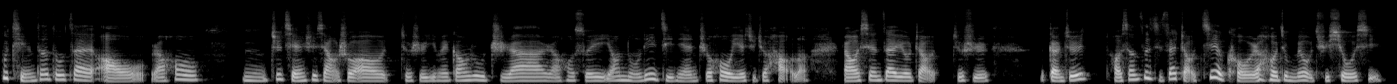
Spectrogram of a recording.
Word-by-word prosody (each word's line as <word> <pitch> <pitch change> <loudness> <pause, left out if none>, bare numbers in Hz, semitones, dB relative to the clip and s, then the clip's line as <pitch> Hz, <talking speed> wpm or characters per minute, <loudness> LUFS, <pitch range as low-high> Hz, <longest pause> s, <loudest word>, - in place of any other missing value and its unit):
不 295 - +4
停 175 - -3
地 230 +3 +1
都 225 -2 +2
在 205 -4 +3
熬， 145 +1 +1
然 - - -1
后， 215 -2 0 0.4
嗯， 180 0 -5
之 235 +4 -2
前 180 -6 +1
是 210 - -1
想 170 -5 -1
说， 170 -2 +1
哦， 160 0 +2
就 175 - -5
是 160 -2 -3
因 170 +1 -5
为 175 0 -3
刚 180 +1 0
入 200 -1 +2
职 165 -4 -5
啊， 170 +1 +1
然 165 -1 -5
后 180 +1 -6
所 170 -2 -2
以 170 -1 +1
要 - - -1
努 180 -4 -1
力 240 +7 +1
几 170 -6 -3
年 155 -1 -5
之 185 +1 0
后， 185 -2 +3
也 160 +1 +1
许 180 - -11
就 180 -1 -3
好 - - -2
了， - - -4 0.3
然 160 - +3
后 165 - +5
现 195 +2 -1
在 190 -2 +5
又 175 -1 +3
找 - - -2 0.2
就 175 - -3
是 160 -2 -3 0.6
感 160 - +5
觉 210 +8 +4 0.2
好 160 -2 +1
像 220 +5 +1
自 285 +4 +2
己 265 - -11
在 255 - +3
找 260 - 0
借 300 -7 +3
口， 150 0 +1
然 165 - +3
后 205 - +4
就 195 - 0
没 175 +1 -2
有 185 -5 +2
去 175 - -5
休 175 -3 +2
息。 185 +2 -6
180 Hz, 280 characters per minute, -22 LUFS, 165-200 Hz, 0.6 s, 后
